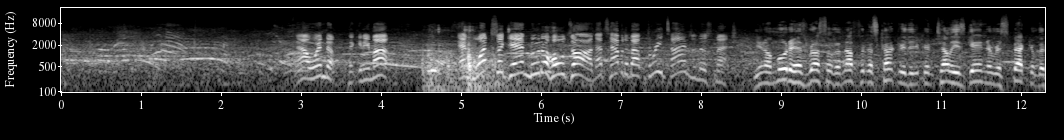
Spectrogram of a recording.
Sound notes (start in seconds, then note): 0.6 crowd chattering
